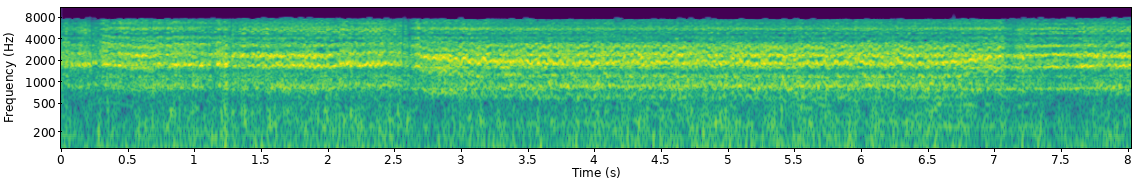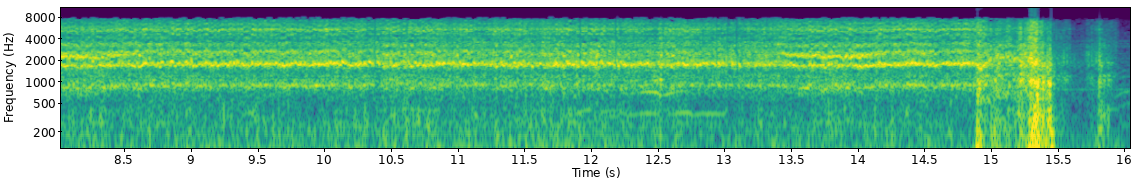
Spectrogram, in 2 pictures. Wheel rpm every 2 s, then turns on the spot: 220, 210, 190, 210, 230, 230, 230, 160.
none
